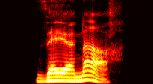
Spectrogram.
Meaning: first/third-person singular subjunctive II of nachsehen
- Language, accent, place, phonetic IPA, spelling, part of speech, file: German, Germany, Berlin, [ˌzɛːə ˈnaːx], sähe nach, verb, De-sähe nach.ogg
